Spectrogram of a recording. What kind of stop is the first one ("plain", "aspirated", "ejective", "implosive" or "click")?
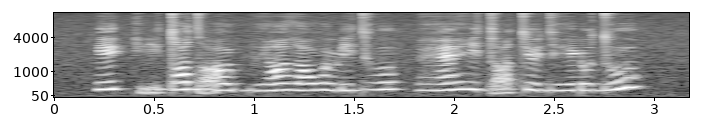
plain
